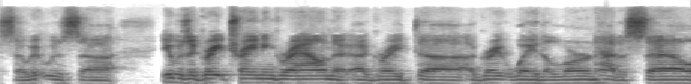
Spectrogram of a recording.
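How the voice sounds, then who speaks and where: A man's medium-pitched voice with a slight Southern US accent and fairly even intonation, against a quiet background. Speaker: sales trainer. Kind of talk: podcast interview. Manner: halting.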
